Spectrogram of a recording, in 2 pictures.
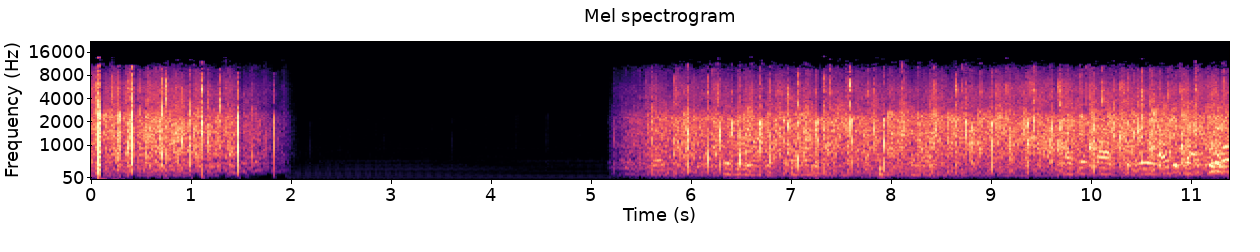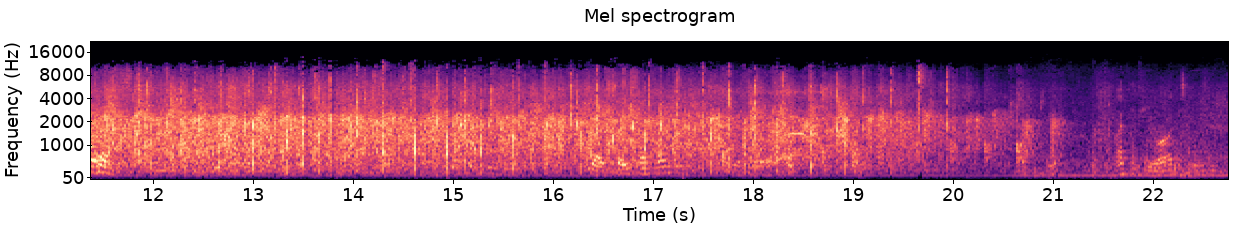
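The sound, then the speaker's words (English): A short burst of clapping stops for a few seconds, then an audience breaks into loud, dense applause honoring a colleague, holding steady for over fifteen seconds before tapering off. “please join me in applauding a great colleague and friend.”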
